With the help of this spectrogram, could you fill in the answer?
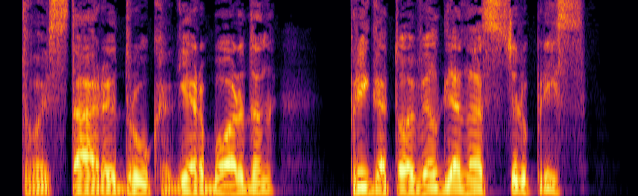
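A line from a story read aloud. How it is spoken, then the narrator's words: Cold statement. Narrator (Russian): холодно сообщил Баррент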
